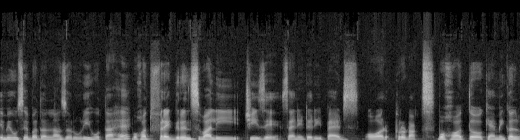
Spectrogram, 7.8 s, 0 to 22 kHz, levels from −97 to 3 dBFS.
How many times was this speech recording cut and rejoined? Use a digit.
2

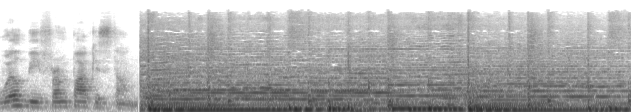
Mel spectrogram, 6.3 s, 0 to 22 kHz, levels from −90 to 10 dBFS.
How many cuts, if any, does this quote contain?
1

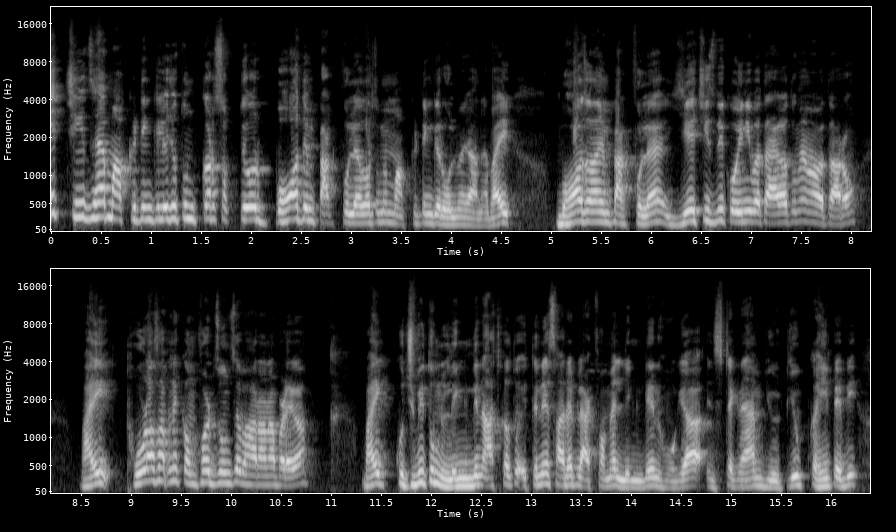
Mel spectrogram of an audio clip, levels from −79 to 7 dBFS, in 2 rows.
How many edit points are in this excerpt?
0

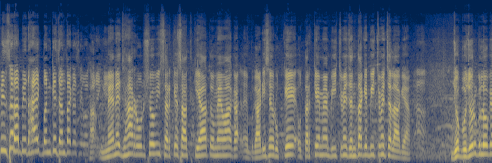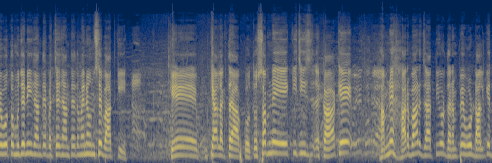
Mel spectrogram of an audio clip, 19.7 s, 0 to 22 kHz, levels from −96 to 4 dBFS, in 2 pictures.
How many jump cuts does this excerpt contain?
0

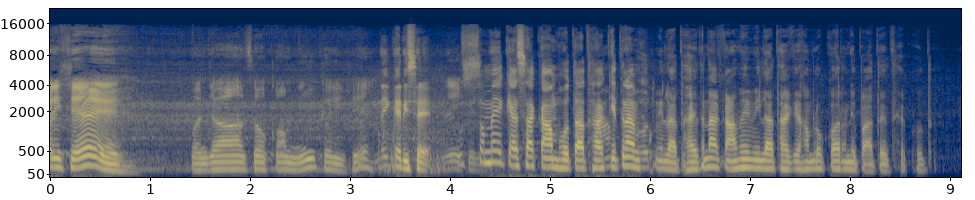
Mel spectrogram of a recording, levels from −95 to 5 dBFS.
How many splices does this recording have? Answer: 1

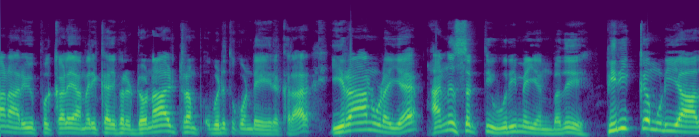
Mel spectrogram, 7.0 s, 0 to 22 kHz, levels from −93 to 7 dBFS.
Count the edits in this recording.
1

